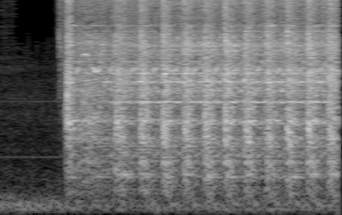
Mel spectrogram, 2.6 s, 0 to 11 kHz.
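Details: 2007 Nissan Frontier crank-no-start, day 2: starter cranks evenly about five pulses a second, never fires; fuel pressure gauge reads about 51–52 psi on key-on and cranking, so the fuel pump is ruled out and it is not a fuel problem.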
